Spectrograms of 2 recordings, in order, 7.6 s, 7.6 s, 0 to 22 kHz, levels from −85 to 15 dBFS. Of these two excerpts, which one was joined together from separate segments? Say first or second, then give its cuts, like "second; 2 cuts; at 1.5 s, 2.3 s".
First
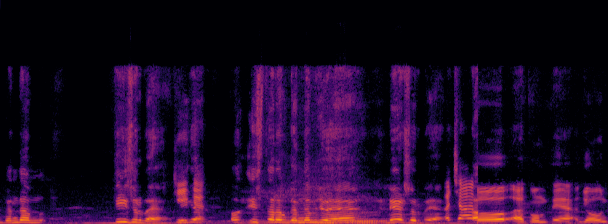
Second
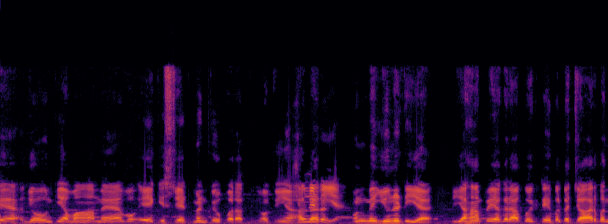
first; 1 cut; at 6.0 s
